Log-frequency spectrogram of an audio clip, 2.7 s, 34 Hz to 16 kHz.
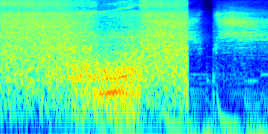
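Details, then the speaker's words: Ford Mustang GT Coyote V8 with belt-driven ESS centrifugal supercharger: loud rush of air cutting off sharply then a shorter puff when letting off throttle; normal bypass venting. "At idle, this thing will chirp. It's a weird noise. I'll put a clip of it in. And then when you're letting off throttle, it goes psh."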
